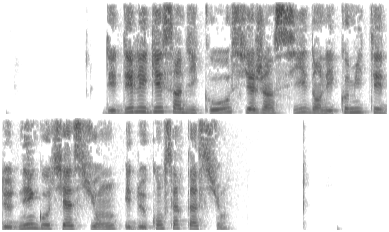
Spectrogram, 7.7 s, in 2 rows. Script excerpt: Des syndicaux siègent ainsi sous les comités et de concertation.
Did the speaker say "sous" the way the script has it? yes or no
no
